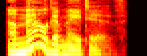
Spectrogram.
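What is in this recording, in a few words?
"amalgamative", English, British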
